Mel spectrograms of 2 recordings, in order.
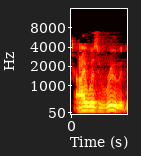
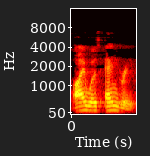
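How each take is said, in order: First: "rude" a little louder, falling firmly; little emphasis. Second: Said in the usual way. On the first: Shown as a demonstration. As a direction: lean into "rude" with a clear louder fall. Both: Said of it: "Little emphasis there".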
